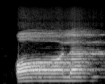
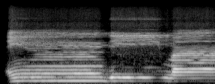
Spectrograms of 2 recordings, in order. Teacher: Panjangnya dibaca qasar atau 2 harokat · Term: mad asli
